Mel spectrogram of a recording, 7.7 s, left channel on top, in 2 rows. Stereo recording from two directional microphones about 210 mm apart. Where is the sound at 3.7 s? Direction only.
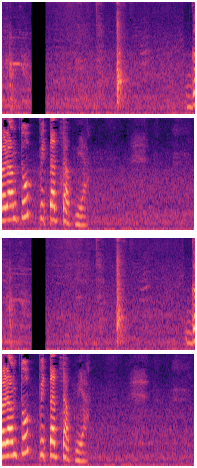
40° right (ahead or behind).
